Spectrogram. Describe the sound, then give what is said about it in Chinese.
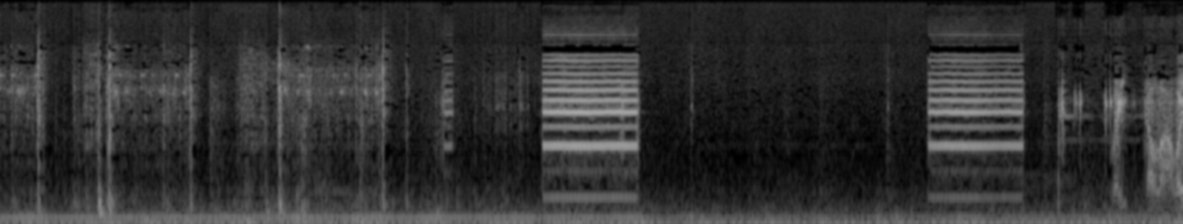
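A telephone rings in two separate steady bursts of bright, buzzing harmonic tone, with scattered clicks and taps around them. “田小姐，电话啦。”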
